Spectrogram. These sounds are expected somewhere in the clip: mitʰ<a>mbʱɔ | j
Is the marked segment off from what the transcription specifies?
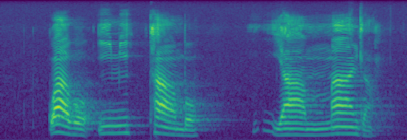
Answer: no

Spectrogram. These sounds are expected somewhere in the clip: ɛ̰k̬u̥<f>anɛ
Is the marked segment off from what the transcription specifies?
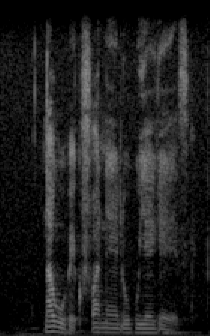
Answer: no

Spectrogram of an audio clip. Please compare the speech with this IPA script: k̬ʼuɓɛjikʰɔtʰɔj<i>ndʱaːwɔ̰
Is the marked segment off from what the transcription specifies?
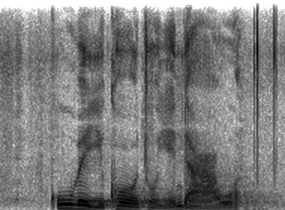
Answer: yes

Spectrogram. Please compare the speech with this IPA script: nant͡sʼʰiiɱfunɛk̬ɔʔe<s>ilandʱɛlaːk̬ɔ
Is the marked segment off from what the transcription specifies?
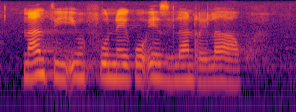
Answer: yes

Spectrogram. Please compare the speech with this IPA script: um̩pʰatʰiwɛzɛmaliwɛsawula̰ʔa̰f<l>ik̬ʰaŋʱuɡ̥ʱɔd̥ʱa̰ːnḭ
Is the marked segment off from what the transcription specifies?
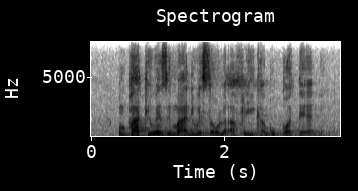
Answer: yes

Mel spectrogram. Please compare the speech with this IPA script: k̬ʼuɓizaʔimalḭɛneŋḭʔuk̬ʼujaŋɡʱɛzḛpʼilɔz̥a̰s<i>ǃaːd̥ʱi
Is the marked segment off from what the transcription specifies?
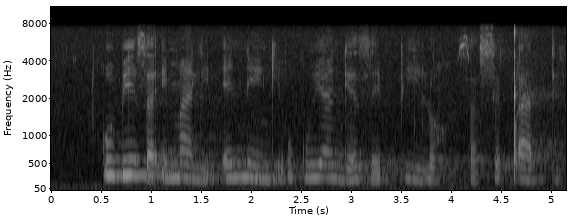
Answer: yes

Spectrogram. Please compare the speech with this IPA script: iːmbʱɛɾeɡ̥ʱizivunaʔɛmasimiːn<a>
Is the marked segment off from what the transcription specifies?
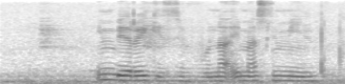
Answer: yes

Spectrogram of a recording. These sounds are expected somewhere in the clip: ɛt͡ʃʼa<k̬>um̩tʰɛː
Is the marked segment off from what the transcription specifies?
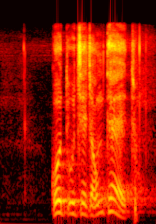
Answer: yes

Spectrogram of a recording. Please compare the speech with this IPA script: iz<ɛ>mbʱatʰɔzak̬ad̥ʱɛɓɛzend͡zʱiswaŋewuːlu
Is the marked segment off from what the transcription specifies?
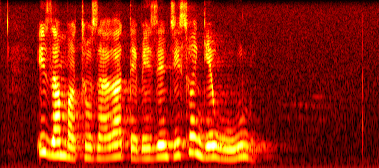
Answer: yes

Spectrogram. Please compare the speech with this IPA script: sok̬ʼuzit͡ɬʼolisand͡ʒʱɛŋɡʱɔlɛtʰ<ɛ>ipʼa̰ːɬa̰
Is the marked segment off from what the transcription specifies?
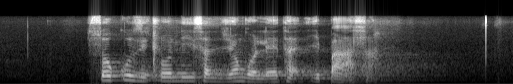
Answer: yes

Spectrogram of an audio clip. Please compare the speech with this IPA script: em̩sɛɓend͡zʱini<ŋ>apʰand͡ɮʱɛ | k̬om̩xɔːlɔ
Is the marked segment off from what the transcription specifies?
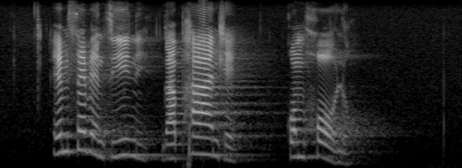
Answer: no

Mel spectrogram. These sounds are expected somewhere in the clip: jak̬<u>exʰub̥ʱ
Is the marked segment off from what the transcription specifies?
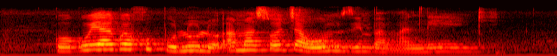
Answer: yes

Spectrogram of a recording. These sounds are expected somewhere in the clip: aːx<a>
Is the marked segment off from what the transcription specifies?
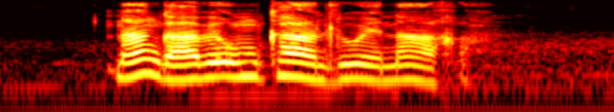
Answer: no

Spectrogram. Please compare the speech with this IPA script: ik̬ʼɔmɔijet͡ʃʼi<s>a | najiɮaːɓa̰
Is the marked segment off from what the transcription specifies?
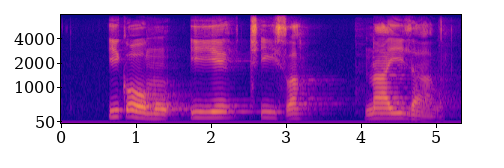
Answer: no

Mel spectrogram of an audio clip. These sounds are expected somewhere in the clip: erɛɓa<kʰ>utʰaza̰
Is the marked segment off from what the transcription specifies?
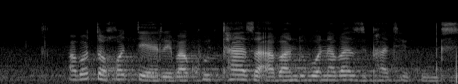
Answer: no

